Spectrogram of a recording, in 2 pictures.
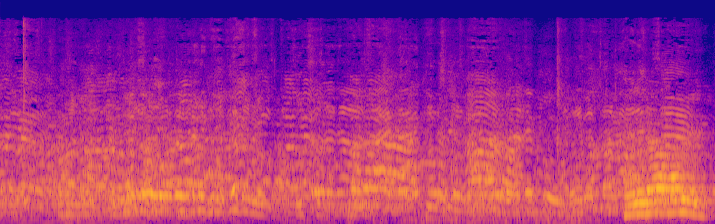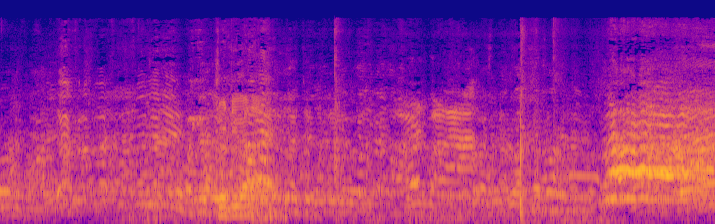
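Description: Men nearby shout excitedly.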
